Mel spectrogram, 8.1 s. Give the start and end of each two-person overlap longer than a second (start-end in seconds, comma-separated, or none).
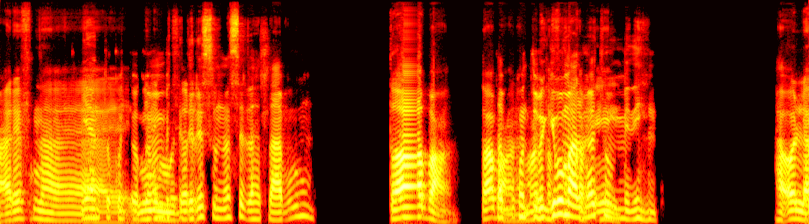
0.8-2.0, 5.0-6.2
